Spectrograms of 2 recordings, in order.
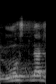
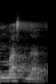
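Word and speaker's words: Musnad: Au lieu de Mousnad, j'ai dit Masnad.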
